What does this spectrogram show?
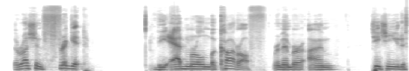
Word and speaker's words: Makarov: ukrainian slavic type languages the accent goes on the second syllable most of the time so this is not the makarov not the macarena this is the makarov this is a substantial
